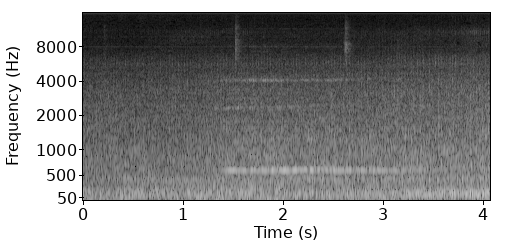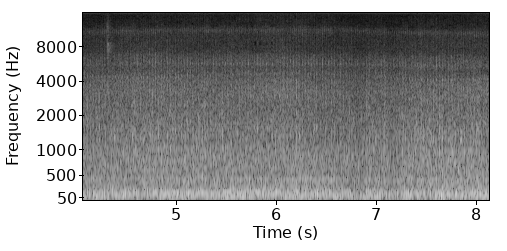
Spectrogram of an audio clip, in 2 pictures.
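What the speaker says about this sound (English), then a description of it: "Oh, nice noisy diesel." A diesel train engine idles in the Train Simulator 2020 game as a steady, noisy drone at a constant level, alone without talk.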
